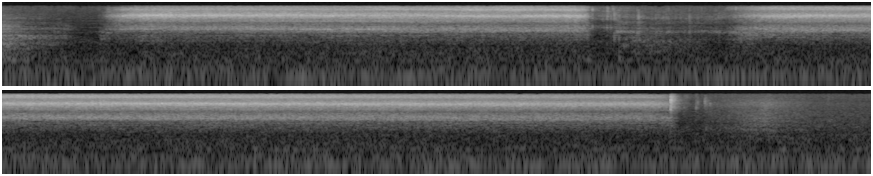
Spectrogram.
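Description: A puff on an Aspire Nautilus X mouth-to-lung vape tank running at seventeen watts: breath drawn through the tank and vapour blown out. It is heard as two long breathy hisses with a short break about three seconds in.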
